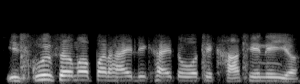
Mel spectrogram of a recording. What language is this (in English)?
Maithili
